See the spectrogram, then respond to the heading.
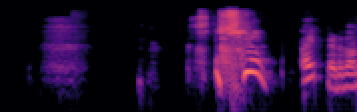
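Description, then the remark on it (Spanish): A woman sneezes once, sharply, after a soft intake of breath, then right away briefly speaks in an apologetic tone. “Salud. salud, exacto, hasta interrumpida quedé por mí misma.”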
